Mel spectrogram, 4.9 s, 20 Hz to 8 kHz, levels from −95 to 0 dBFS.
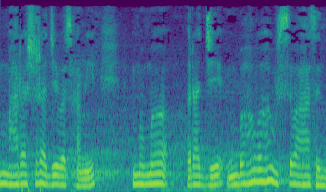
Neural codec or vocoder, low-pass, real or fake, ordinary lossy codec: none; 7.2 kHz; real; MP3, 32 kbps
